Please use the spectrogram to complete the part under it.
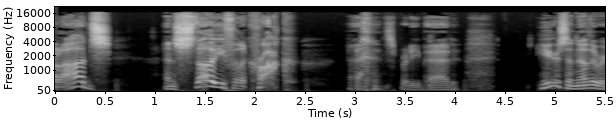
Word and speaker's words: craic: It's not C-R-A-C-K, like you might think. Actually, it's spelt C-R-A-I-C. At first, I thought it would be pronounced crake, but a quick search on YouTube showed me I was wrong about that.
